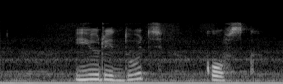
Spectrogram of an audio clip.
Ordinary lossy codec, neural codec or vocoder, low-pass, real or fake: none; none; 7.2 kHz; real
